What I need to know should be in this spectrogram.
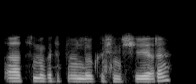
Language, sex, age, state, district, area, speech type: Kashmiri, male, 45-60, Jammu and Kashmir, Budgam, rural, conversation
